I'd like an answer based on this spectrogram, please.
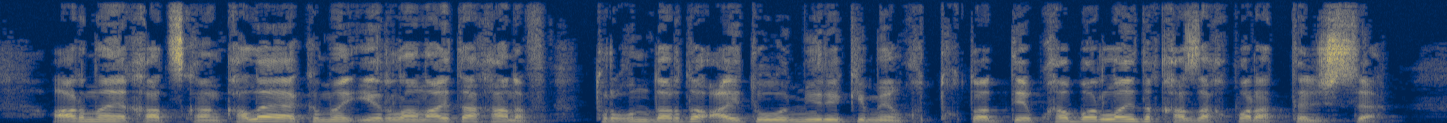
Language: Kazakh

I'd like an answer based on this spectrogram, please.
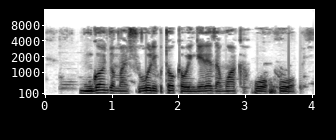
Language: Swahili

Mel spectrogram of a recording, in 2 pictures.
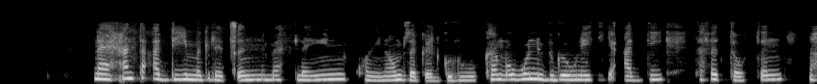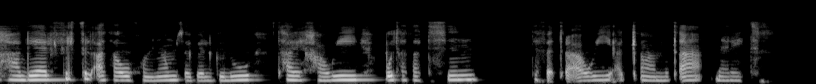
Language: Tigrinya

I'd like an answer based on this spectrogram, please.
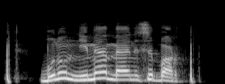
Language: Uyghur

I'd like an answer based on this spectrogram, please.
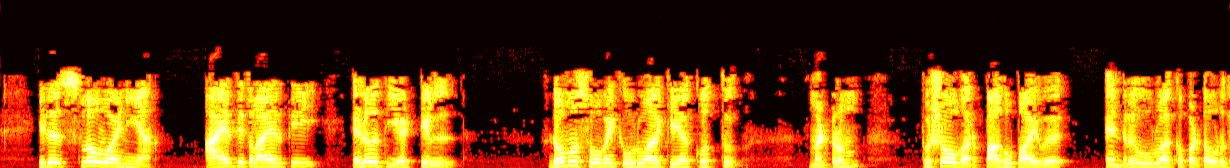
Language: Tamil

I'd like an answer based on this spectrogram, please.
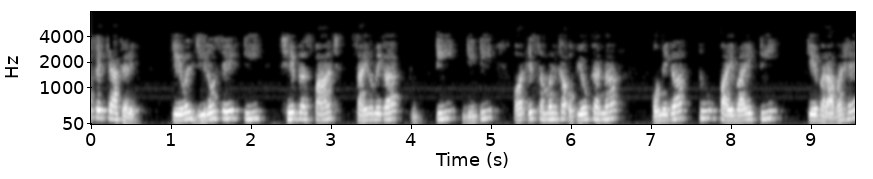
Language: Hindi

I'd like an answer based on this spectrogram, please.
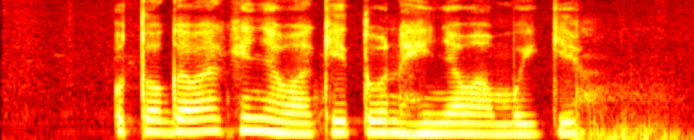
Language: Kikuyu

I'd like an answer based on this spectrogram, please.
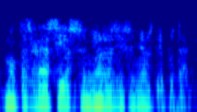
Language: Catalan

